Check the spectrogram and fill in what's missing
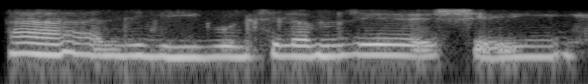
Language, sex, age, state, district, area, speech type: Bengali, female, 45-60, West Bengal, Dakshin Dinajpur, urban, conversation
